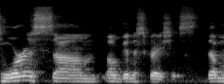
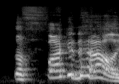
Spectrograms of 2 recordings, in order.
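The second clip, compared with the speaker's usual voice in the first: amazed exclamation; 11 semitones higher, 6 dB louder than usual. Retold or imitated. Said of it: "I'm like".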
